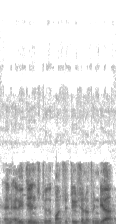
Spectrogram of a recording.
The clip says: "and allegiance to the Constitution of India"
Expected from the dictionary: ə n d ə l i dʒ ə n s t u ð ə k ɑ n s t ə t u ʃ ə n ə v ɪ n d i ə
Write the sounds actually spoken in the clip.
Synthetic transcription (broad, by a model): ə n d ə l i dʒ ə n s t u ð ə k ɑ n s t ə t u ʃ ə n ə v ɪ n d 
